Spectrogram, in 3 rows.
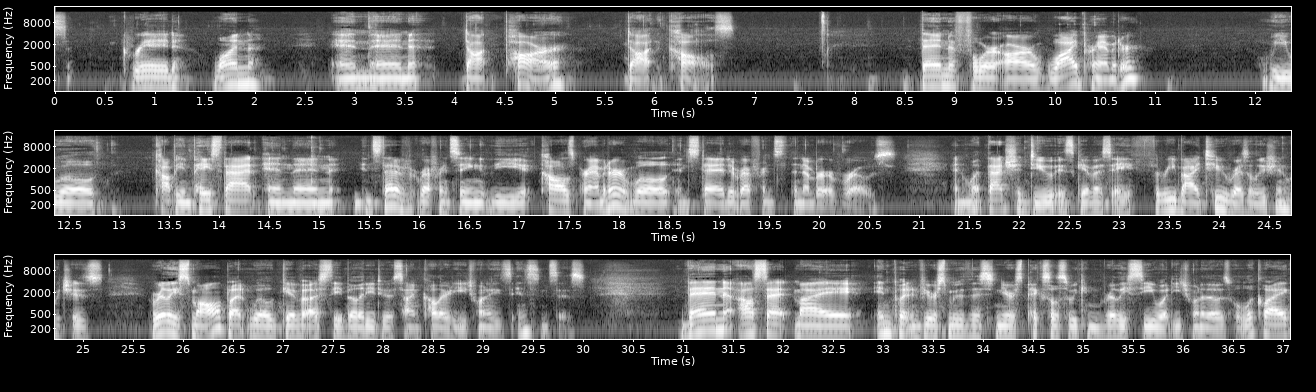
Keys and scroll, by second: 0.0-6.7 typing, 7.5 shift+Home, 8.8 ctrl+c, 12.6 ctrl+v, 14.0 BackSpace, 14.2 BackSpace, 14.3 BackSpace, 14.7 BackSpace, 17.3-18.7 typing, 20.0 Return.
